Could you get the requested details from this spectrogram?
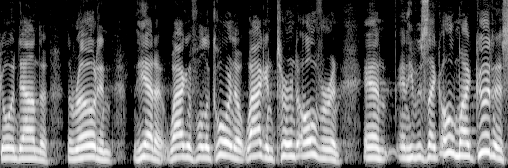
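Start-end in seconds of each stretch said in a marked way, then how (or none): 6.6-7.6 very upset, distraught. Telling a story, voicing a farm boy whose corn wagon overturned: distraught. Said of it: "and he was just distraught".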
